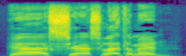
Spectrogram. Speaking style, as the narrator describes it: he shouted

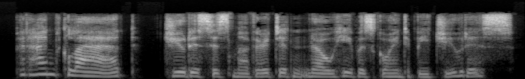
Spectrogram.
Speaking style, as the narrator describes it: said Anne softly

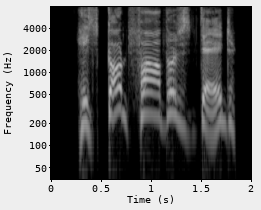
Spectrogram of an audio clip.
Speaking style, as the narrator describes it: said Uncle Vernon loudly

